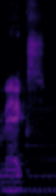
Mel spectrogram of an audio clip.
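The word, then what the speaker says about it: Mx: Looking up an MB title, only thing I can find is equal to Mr. and Mrs. is Mix. Apparently pronounced Mix.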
